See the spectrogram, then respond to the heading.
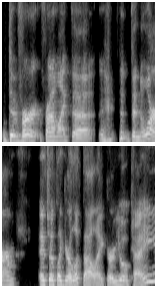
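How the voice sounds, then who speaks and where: She has a New York accent, fairly high pitch and ordinary pitch variation. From New York City. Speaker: yoga instructor and nutritionist. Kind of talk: casual chat. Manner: fast; slurred enunciation.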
